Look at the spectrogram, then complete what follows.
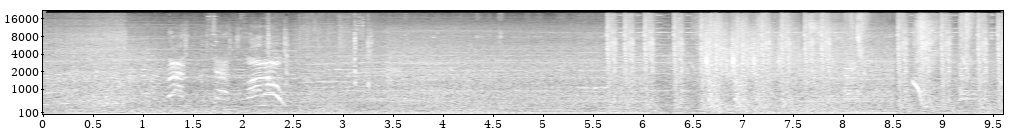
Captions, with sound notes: (tank rumbling) - Faster, Castellano. (gunfire clattering)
